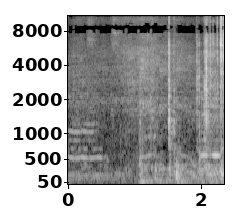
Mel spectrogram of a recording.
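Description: Light ukulele music fades out. Then a £1 coin goes into the kiddie ride's coin slot, with a couple of sharp clicks from the coin mechanism about one and a half seconds in and again near the end.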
